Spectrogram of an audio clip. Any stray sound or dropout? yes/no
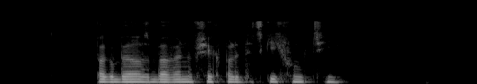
no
